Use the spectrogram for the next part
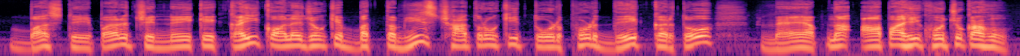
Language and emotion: Hindi, angry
